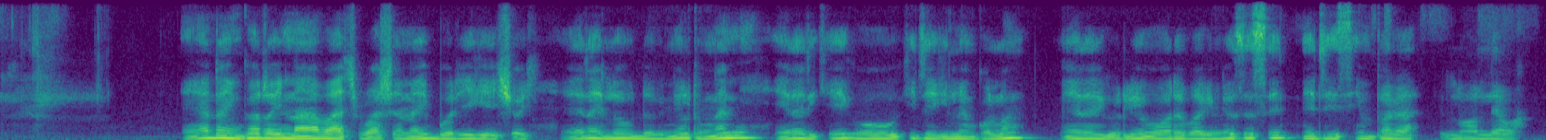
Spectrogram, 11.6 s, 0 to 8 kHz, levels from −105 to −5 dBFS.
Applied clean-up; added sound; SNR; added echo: none; none; none; none.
